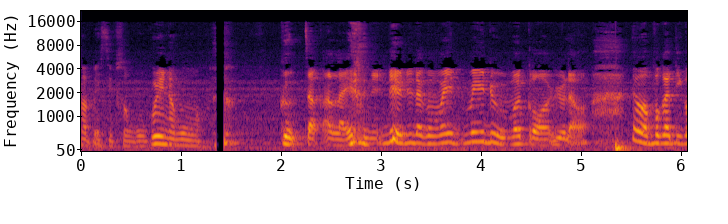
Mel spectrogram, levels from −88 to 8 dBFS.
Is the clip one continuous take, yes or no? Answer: yes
